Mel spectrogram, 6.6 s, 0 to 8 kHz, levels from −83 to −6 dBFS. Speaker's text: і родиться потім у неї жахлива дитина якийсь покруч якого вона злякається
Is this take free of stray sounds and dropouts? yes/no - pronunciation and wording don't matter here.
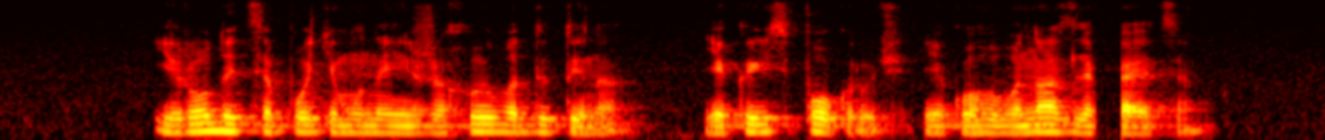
no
